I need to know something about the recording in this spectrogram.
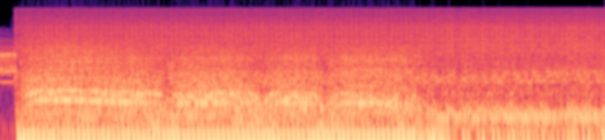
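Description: Harsh noise recording: a sudden, very loud wall of heavily distorted electronic noise with a low pulsing buzz and harsh squealing tones. About four seconds in the squealing tones drop out and the texture thins to a lower, rougher drone.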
